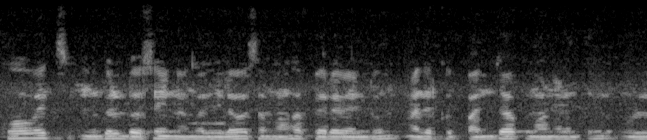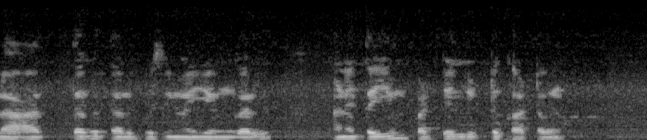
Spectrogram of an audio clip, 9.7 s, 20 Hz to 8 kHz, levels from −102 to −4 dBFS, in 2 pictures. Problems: none marked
